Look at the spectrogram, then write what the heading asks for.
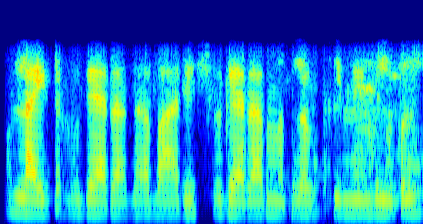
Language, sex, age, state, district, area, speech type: Punjabi, female, 30-45, Punjab, Mansa, urban, conversation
